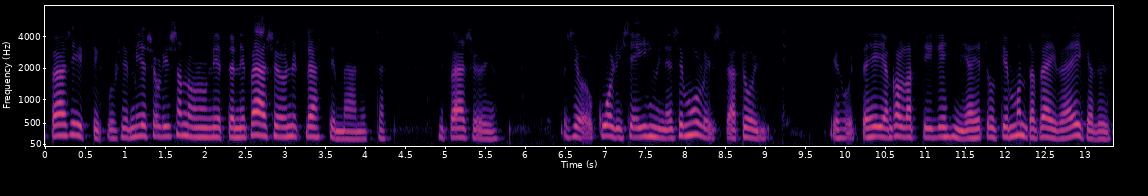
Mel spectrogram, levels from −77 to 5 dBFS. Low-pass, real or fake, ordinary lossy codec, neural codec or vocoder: none; fake; none; codec, 16 kHz, 8 kbps, FunCodec, trained on LibriTTS, 25 frames a second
